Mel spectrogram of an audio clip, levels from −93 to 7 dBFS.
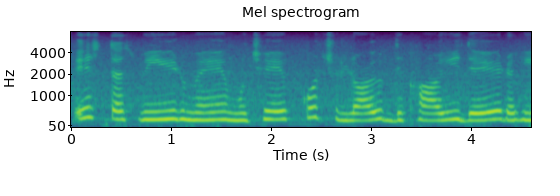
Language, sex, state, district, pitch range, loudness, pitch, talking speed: Hindi, female, Madhya Pradesh, Katni, 225-260 Hz, -11 LUFS, 245 Hz, 115 wpm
